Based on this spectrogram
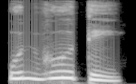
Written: ಊದಬತ್ತಿ

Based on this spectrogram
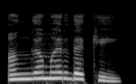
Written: ಅಂಗಮರ್ದಕ

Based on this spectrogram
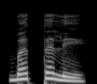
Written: ಭೂತಾಲಿ

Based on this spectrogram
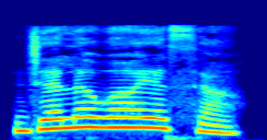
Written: ಜಲವಾಯಸ

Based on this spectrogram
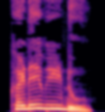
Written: ಕಡೆವೀಡು

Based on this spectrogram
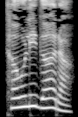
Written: ಠೌಳಿಗಾರ

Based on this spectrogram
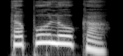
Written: ತಪೋಲೋಕ

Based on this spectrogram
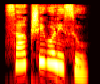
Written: ಸಾಕ್ಷಿಗೊಳಿಸು

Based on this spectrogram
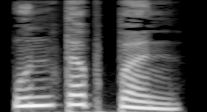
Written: ಉಂತಪ್ಪನ್

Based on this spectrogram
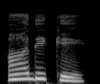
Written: ಅತ್ತಿಗೆ

